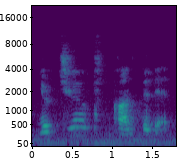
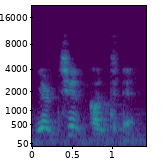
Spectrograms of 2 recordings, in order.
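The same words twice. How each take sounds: First: "too" leaned on slowly; slow, weighted "You're too confident."; stress on too. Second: "too" leaned on again, a bit slower; stress on too. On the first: Speaker teaching his audience, slow stress on "too". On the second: Repeating the lesson point to listeners, stressing "too". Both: Shown as a demonstration.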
